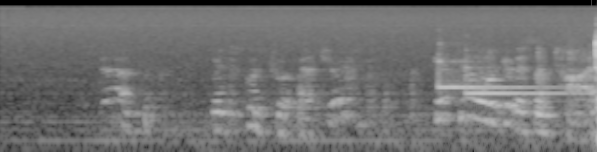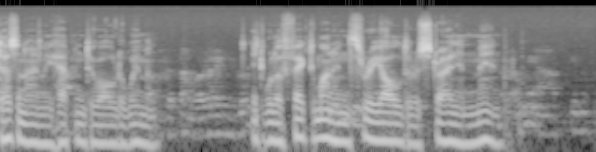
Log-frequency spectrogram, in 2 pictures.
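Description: An elderly man speaks slowly and quietly nearby.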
